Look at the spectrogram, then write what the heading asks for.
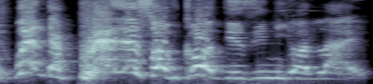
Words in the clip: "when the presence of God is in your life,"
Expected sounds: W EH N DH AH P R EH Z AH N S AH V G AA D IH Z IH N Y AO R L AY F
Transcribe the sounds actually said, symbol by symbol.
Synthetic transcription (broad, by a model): W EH N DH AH P R EH Z AH N S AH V G AA D IH Z IH N Y AO L AY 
